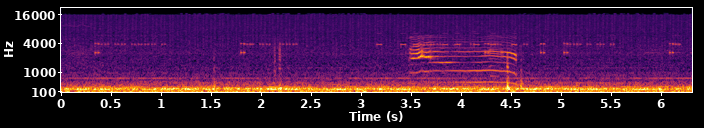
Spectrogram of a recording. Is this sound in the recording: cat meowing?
yes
